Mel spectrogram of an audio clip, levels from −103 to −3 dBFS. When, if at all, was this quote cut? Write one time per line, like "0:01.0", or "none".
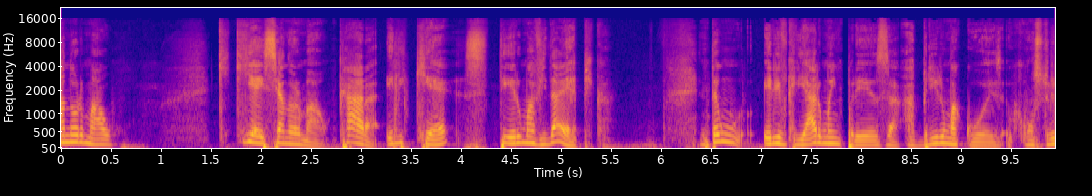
0:07.2

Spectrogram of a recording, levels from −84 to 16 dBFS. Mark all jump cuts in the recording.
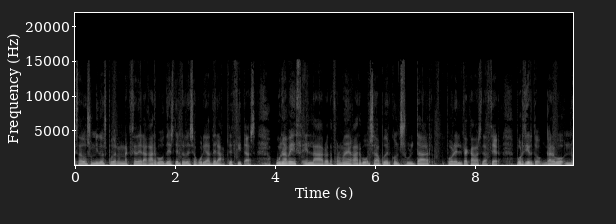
0:02.1
0:07.7

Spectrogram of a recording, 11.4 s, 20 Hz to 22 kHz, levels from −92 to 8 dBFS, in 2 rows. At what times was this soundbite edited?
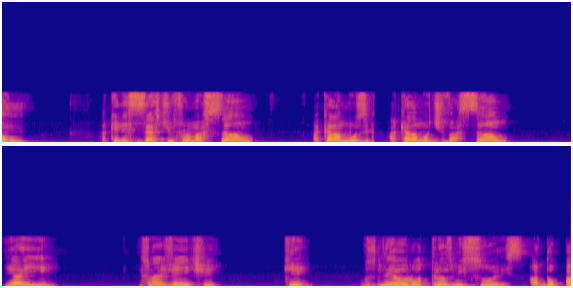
0:03.7
0:07.2

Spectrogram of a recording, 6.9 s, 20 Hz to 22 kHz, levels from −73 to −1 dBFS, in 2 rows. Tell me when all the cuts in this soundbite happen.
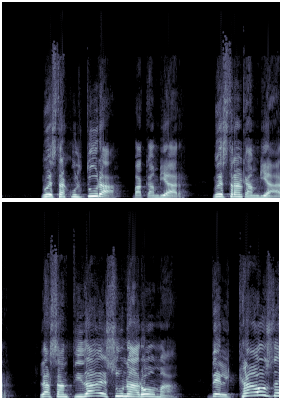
0:01.6
0:03.0

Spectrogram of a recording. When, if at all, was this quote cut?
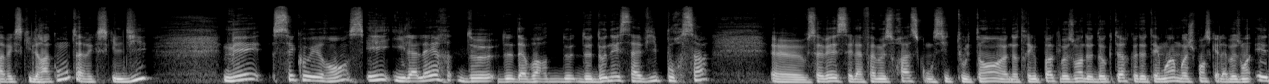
0:03.6
0:05.0
0:10.6

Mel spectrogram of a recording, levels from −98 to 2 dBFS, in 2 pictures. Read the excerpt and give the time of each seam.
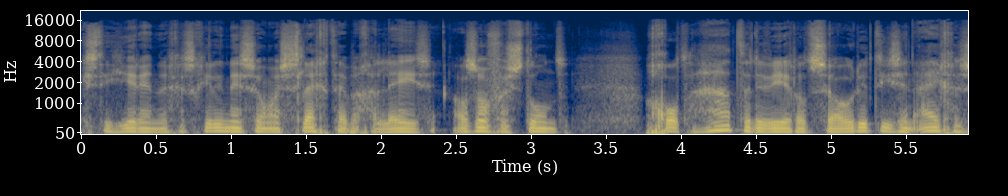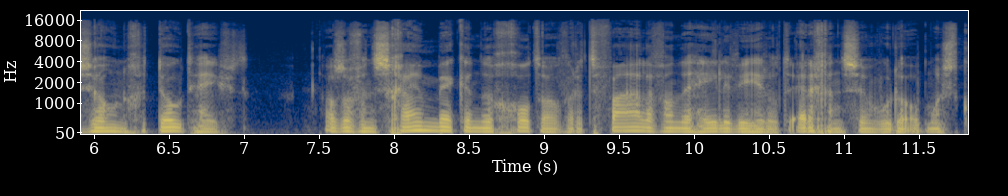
0:07.3

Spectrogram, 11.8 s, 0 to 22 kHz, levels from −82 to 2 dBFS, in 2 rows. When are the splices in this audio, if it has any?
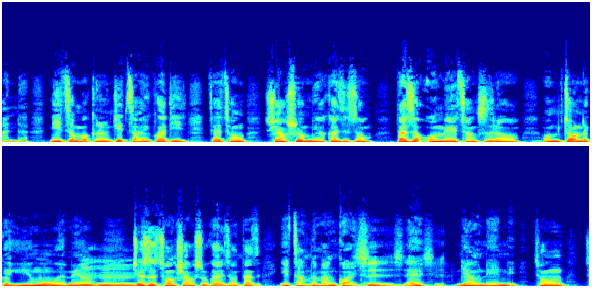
none

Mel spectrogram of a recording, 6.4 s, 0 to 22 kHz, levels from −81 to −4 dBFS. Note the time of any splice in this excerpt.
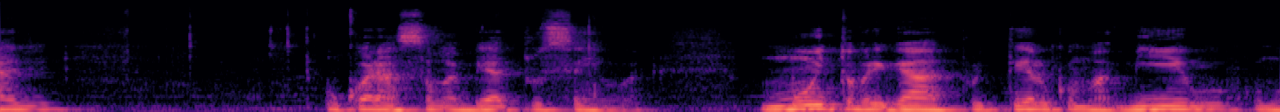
none

